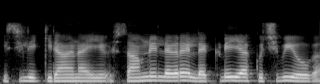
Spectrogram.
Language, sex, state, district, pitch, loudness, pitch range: Hindi, male, Bihar, Kaimur, 160 Hz, -15 LUFS, 155-170 Hz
